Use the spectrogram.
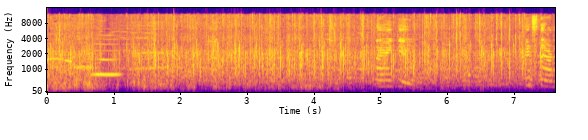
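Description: A graduation crowd at a high school ceremony breaks into applause, a busy, uneven patter of clapping with cheers and whoops mixed in and a few shrill whistles or horn-like toots cutting through near the middle.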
